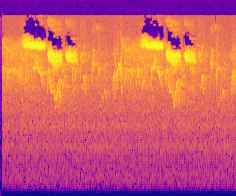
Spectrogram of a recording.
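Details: Golden-winged Warbler of the central and eastern United States sings a high, thin buzzy 'bee' then two lower buzzes ('bee buzz buzz'), given twice about two and a half seconds apart over faint background hiss.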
